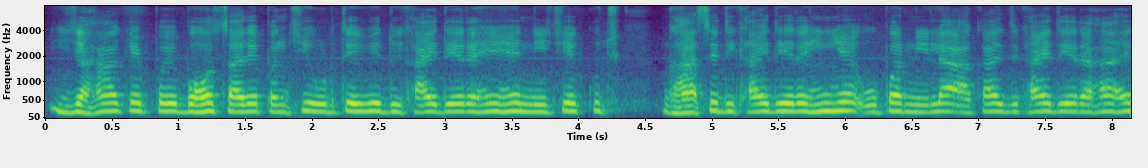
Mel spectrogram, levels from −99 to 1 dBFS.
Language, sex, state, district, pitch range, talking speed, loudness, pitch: Hindi, male, Uttar Pradesh, Hamirpur, 195-215 Hz, 175 wpm, -15 LUFS, 205 Hz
